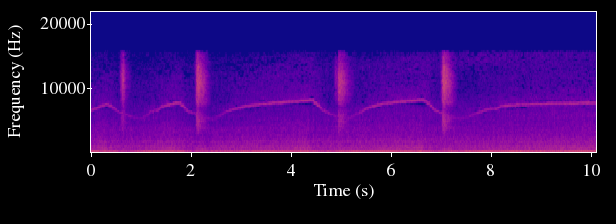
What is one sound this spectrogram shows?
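A truck engine drones steadily, dropping briefly as the gears change.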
